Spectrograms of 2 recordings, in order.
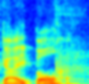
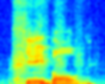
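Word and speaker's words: Gáe Bolg: Because of my pronunciation of Guy Bola. Or, as they pronounce it in Japanese, Gay Bolg.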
